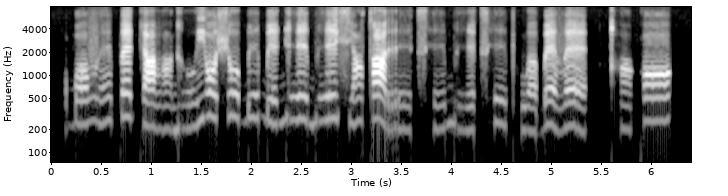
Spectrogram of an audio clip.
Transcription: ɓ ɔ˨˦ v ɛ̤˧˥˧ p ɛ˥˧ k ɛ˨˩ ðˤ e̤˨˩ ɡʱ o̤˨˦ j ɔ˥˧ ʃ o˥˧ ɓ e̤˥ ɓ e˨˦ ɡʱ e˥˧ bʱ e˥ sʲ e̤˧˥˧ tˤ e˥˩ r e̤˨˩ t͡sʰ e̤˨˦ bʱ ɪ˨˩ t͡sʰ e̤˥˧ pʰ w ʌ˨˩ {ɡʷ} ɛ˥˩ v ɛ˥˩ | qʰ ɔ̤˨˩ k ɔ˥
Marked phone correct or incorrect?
incorrect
